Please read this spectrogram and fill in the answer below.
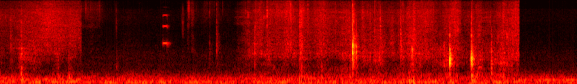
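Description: Garmin Striker fish finder being handled: cloth-and-plastic rustling with a few sharp clicks, and a short electronic beep from the unit about two seconds in.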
